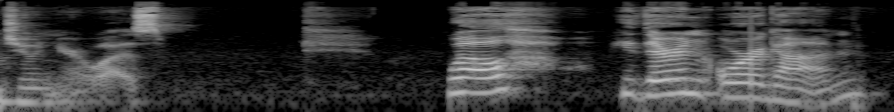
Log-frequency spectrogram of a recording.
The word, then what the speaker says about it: Oregon: Well, they're in Oregon, yeah, or Oregon. We pronounce our vowels like that here.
